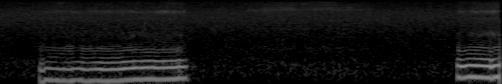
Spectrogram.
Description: My cat snores loud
